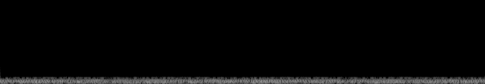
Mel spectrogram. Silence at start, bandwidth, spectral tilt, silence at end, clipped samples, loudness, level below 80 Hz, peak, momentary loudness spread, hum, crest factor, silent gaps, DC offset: 0 s; 0.9 kHz; -15 dB/octave; 0 s; under 0.1%; -41 LUFS; -52 dBFS; -28 dBFS; 3 LU; none; 12 dB; none; under 0.1%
